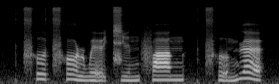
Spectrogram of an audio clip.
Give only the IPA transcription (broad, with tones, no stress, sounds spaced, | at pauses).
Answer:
t͡sʰ ɹ̩˥˧ t͡sʰ ɤ˥˩ ɻ w ḛ˨˩ ɪ̯ t͡ɕ i˧˥ n f a˥ n | t͡sʰ ɹ̩˨˩ n̪ ɥ ɛ˥˩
